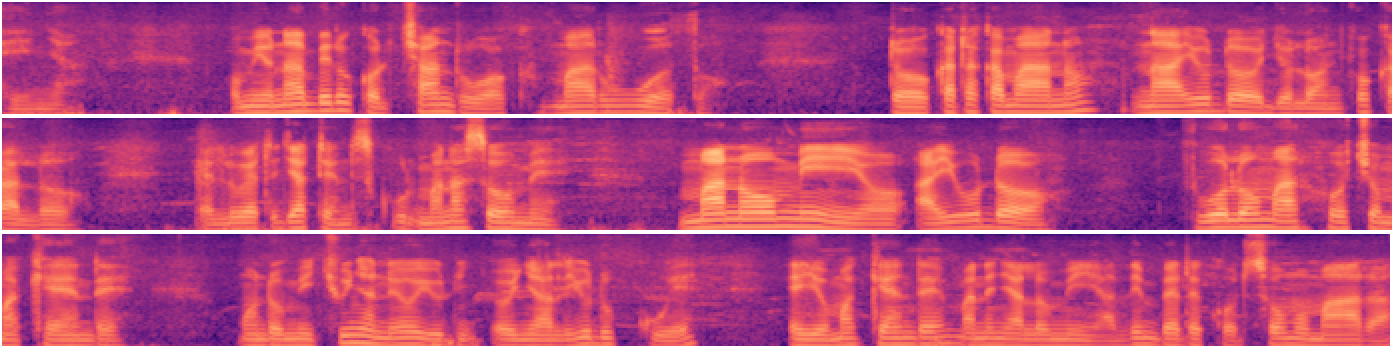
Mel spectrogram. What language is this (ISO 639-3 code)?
luo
